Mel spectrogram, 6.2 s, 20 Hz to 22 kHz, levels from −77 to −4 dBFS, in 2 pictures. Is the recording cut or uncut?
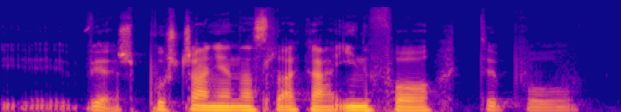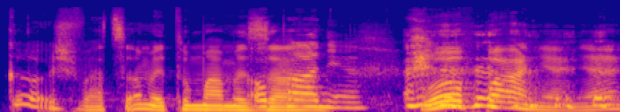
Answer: cut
